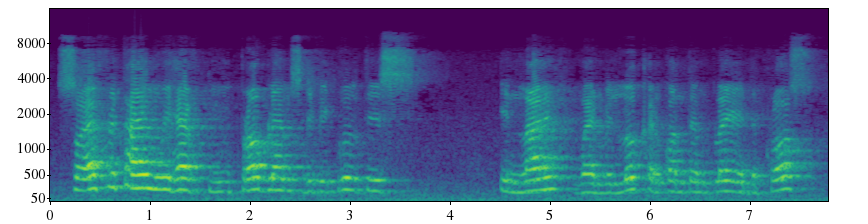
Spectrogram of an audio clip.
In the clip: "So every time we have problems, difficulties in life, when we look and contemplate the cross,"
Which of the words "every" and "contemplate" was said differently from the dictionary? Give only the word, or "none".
none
